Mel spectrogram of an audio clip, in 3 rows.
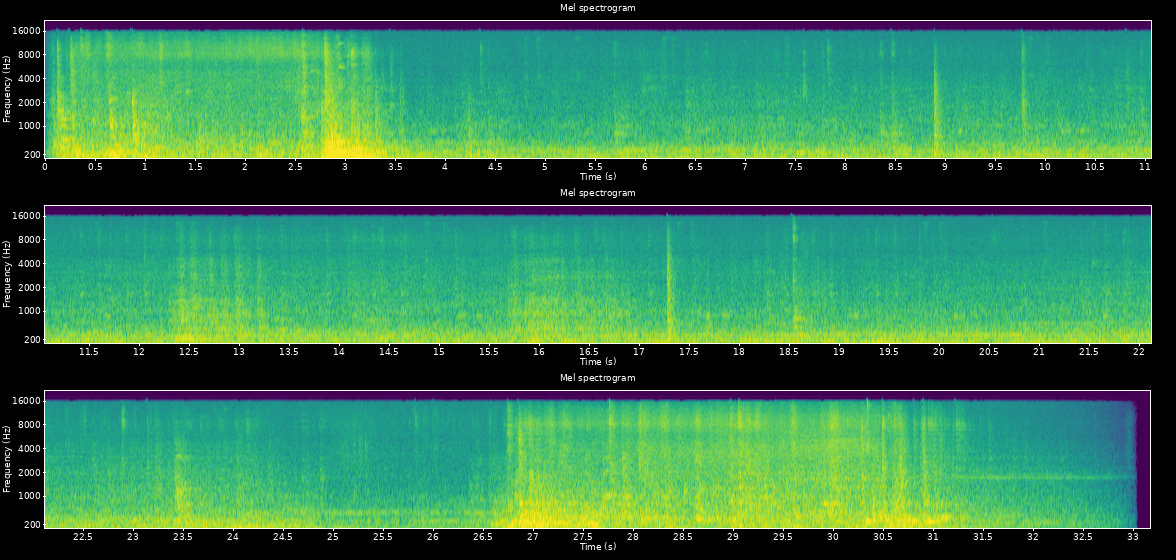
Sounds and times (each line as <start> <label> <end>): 0.0 closing elevator doors 4.5
0.0 moving elevator 4.7
6.4 moving elevator 32.5
21.1 closing elevator doors 32.1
